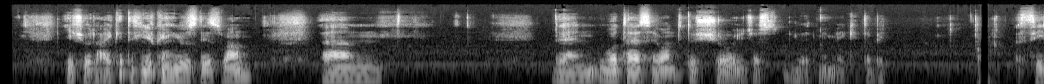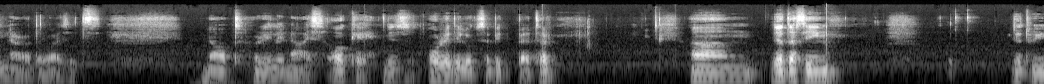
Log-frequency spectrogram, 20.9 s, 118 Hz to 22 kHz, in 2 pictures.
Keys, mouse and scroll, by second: 5.5 click, 6.8-8.8 drag, 9.9 F12, 16.2 Escape, 20.0 click.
